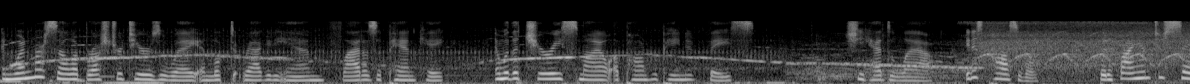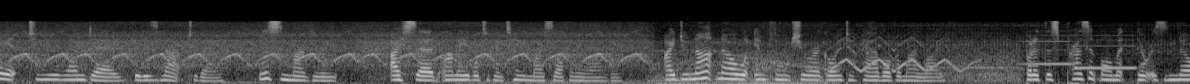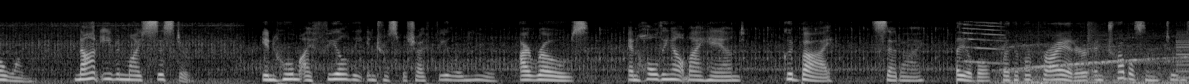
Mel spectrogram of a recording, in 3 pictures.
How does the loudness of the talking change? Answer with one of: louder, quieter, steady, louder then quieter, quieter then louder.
steady.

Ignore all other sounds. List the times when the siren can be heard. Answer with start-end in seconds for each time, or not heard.
0.0-23.4, 33.4-35.6.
